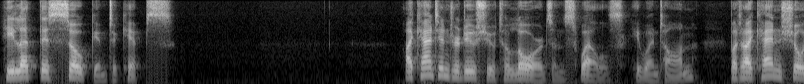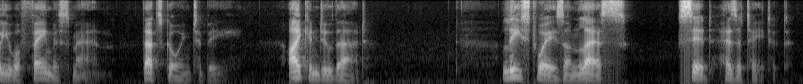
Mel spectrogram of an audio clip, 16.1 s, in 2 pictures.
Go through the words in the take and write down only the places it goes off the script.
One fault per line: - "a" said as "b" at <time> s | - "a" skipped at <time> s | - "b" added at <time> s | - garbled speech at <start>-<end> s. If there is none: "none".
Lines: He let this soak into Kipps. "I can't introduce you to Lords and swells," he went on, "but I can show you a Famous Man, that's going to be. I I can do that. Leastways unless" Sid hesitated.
- "I" skipped at 11.0 s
